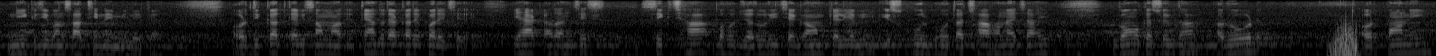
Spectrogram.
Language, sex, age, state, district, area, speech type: Maithili, male, 60+, Bihar, Purnia, urban, spontaneous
